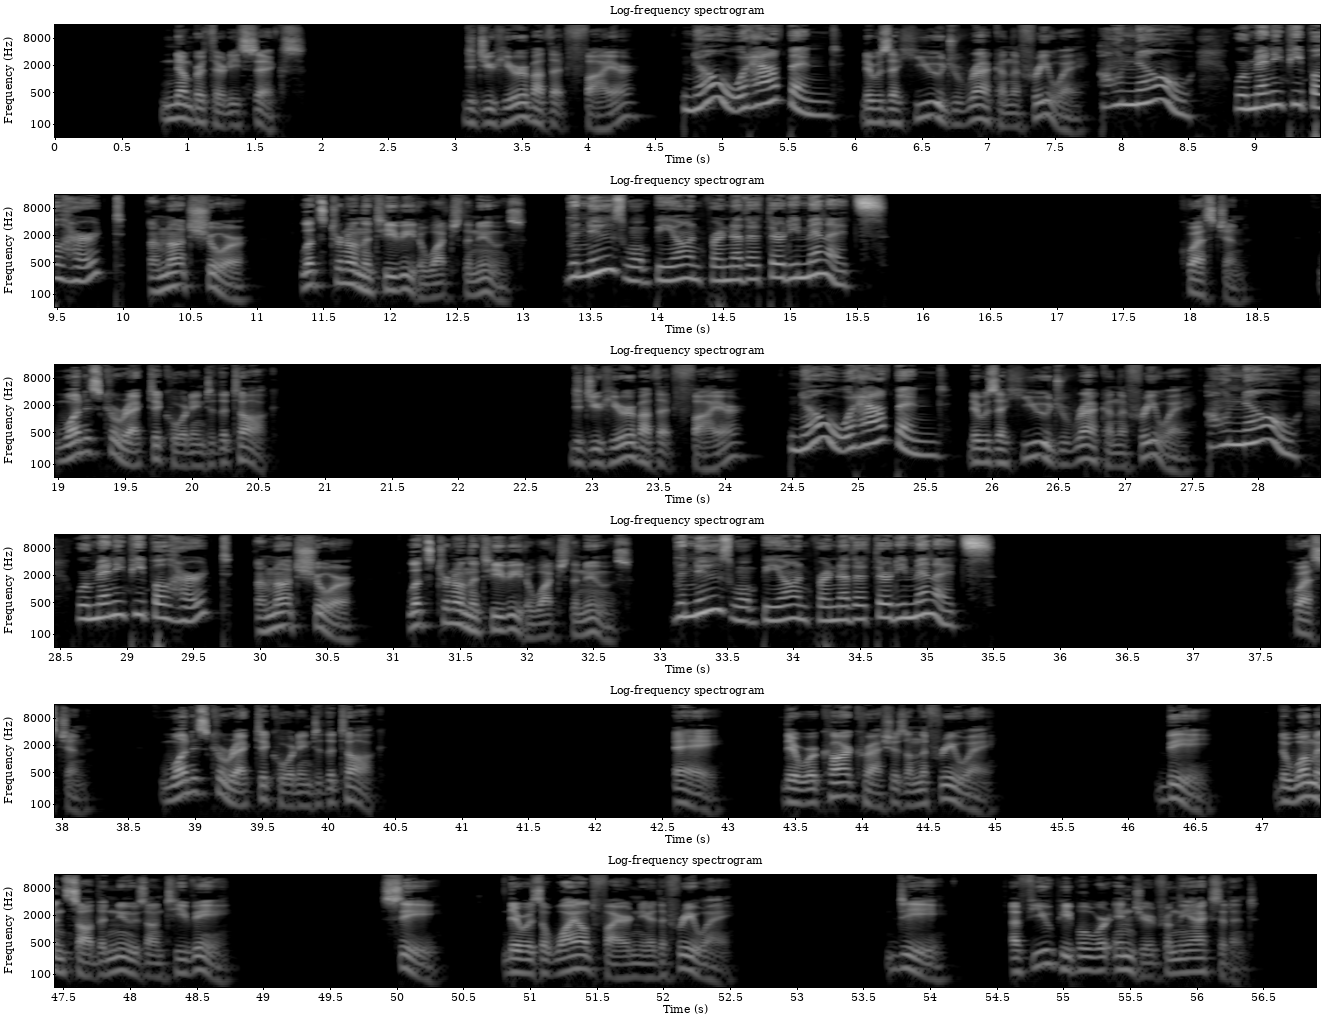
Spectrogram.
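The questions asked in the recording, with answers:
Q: What is correct according to the talk?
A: A: There were car crashes on the freeway.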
